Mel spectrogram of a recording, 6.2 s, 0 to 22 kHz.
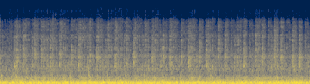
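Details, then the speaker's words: Truck engine after camshaft swap for an oversized cam, mechanical advance only, timing about 18°, stock torque converter: steady, deep, slightly loping idle that holds without stumbling or stalling; normal idle. "No, it's idling happy, which is good. God, that sounds so good."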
